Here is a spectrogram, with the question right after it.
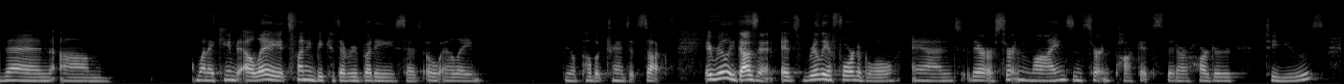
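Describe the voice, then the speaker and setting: At a moderate pace, a woman speaks in a plain, everyday voice, fairly low in pitch and fairly even in intonation. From New York, small town. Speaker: professor of ethnomusicology. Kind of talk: casual interview.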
